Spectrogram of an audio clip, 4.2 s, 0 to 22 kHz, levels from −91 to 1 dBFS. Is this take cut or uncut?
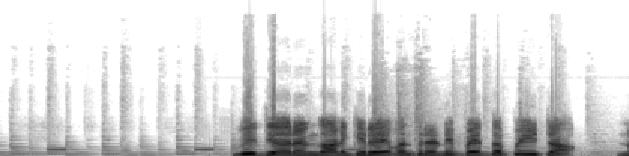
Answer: uncut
